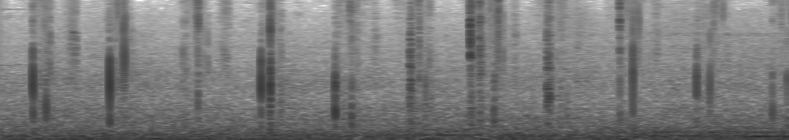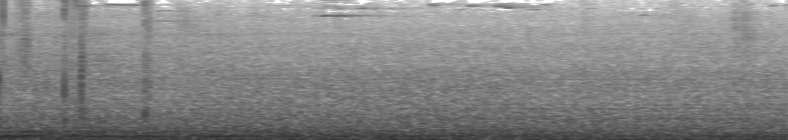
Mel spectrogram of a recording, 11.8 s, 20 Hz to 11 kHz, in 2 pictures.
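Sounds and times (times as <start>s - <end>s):
footsteps walking toward a building: 0.0s - 7.2s
low rumble of street traffic: 0.0s - 11.8s.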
